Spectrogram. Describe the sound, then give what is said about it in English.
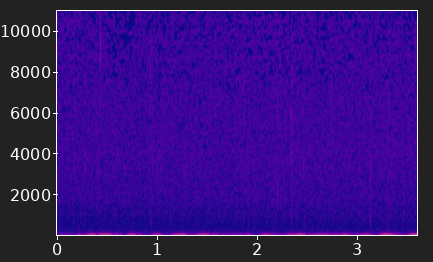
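Soft, steady rain patters against a window pane, a continuous hiss with scattered sharper droplet taps over a low rumble; no voices are heard. “Yeah, listen to the soft drum of the rain against the window pane.”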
